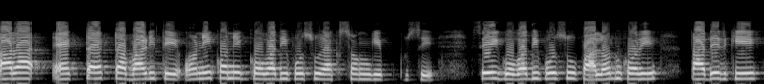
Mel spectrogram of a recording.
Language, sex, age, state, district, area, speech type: Bengali, female, 18-30, West Bengal, Purba Medinipur, rural, spontaneous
